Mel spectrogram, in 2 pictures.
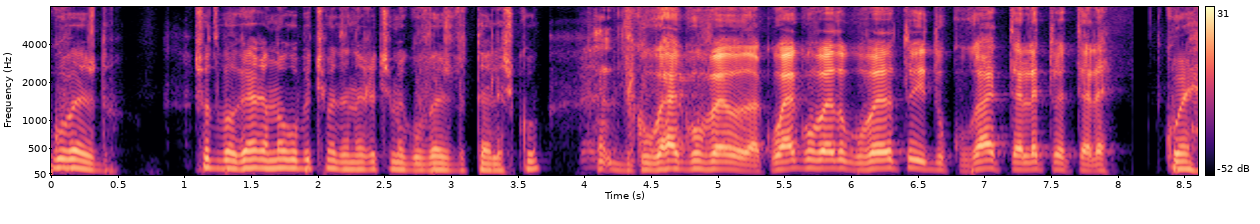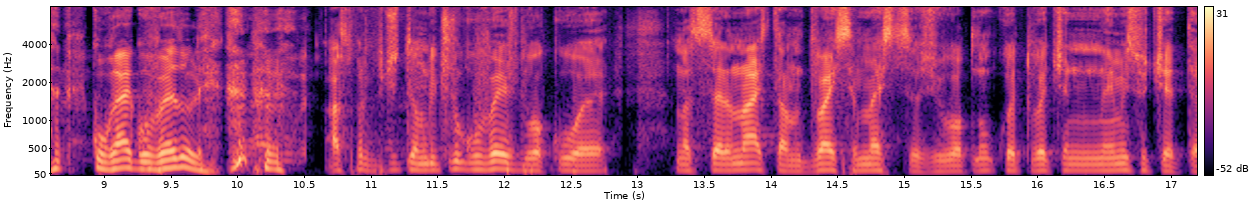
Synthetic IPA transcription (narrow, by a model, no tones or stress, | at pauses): ɡovɛʒd̪o | ʃt̪ɔt̪ʊbɐlˠɡaɾʲiɐmnɔɡʊːbitt͡ʃəmɛd̪ɐnɐɾit͡ʃɛmɛɡovɛʒd̪ot̪ɛlɛʃko | koɡaɛɡovɛd̪od̪akoɡaɛɡovɛd̪oɡovɛd̪ot̪oid̪okoɡaɛt̪ɛlɛt̪oɛt̪ɛlɛ | koɛkoɡaɛɡovɛd̪oli | a̰spɾɛt̪̚po̥t͡ʃit̪əvɐmlit͡ʃnoɡovɛʒd̪oɐkoɛ | nɐsɛd̪ɛmnajsɛ̥t̪amd̪vajsɛmɛsɛ̥t̪səʒivɔt̪nokoɛt̪ʊvɛt͡ʃɛnɛmislʲˠət͡ʃɛːt̪ɛ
